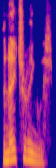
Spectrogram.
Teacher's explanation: Nay is the first prominent syllable. It doesn't have a tone. The nature of English, ing, is the tonic prominence.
